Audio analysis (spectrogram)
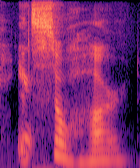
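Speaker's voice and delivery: put-on tearful voice. Being scolded in a scene for not using memory, fake crying. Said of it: "Are you crying?".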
